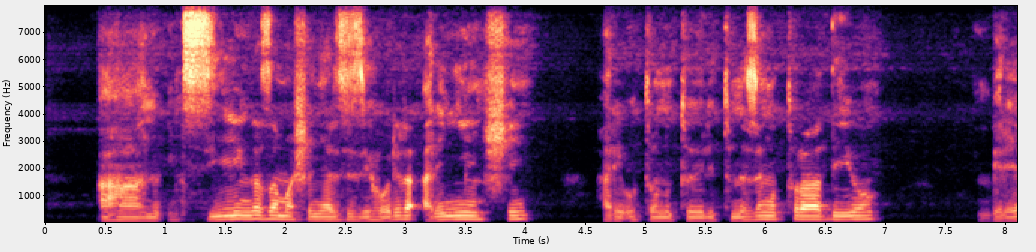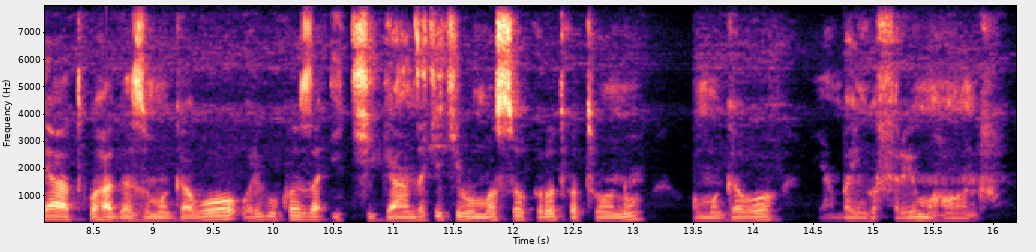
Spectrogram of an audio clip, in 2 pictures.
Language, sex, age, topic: Kinyarwanda, female, 25-35, government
